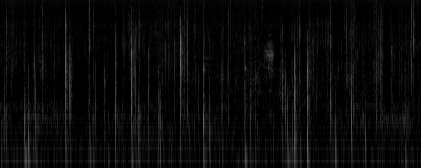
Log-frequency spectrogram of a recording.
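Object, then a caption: Plastic pouch of gel beads. Fingertips squeeze and rub a clear plastic gel bead ice pack, a pouch filled with blue gel beads. The result is a quiet, irregular run of sharp, bright crinkling clicks and soft crunches, with short squishy rustles between them.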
